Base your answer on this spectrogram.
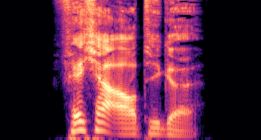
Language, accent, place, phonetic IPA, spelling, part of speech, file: German, Germany, Berlin, [ˈfɛːçɐˌʔaːɐ̯tɪɡə], fächerartige, adjective, De-fächerartige.ogg
- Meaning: inflection of fächerartig: 1. strong/mixed nominative/accusative feminine singular 2. strong nominative/accusative plural 3. weak nominative all-gender singular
